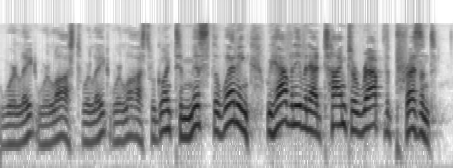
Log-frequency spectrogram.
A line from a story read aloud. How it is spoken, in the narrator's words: a family came down the road yelling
